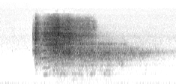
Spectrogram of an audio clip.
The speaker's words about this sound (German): Und es klang auch, als wenn da irgendein Motor gestartet wurde.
